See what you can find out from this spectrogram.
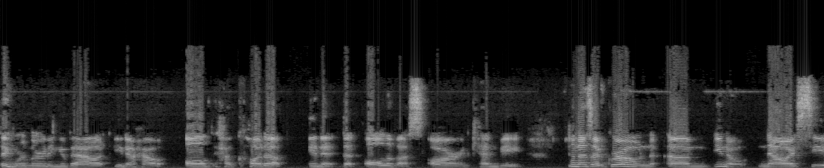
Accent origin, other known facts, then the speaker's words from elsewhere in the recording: Manhattan, New York, United States; in the 80s and 90s, growing up in Manhattan, wanting to model.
